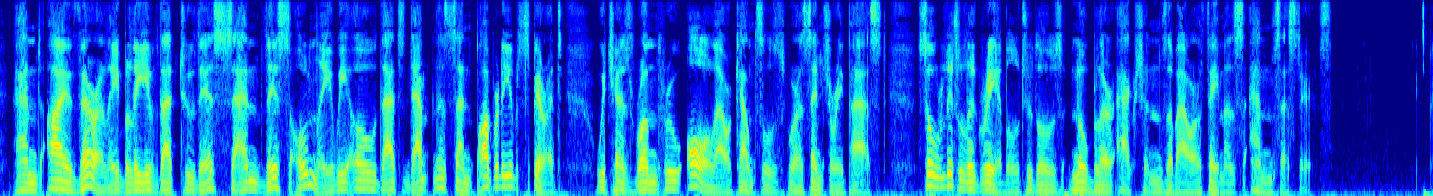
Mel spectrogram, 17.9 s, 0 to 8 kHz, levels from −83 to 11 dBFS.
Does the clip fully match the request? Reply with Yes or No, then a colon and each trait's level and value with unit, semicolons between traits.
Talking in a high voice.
No: low, 110 Hz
